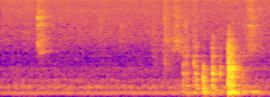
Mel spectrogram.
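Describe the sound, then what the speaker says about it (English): Minced garlic tumbles into a hot pan already holding caramelized red onion for moussaka, giving a quick clatter and rising sizzle after a near-silent start. "mince garlic and add to pan"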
